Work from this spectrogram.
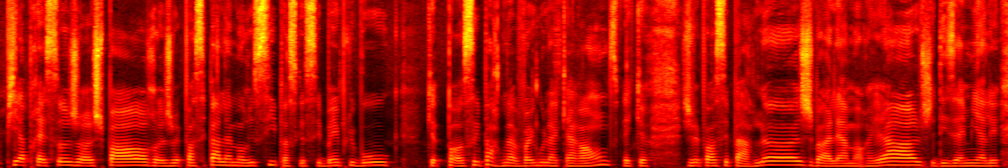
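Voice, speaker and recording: A middle-aged woman from Lac-Saint-Jean with a Quebec French accent, chatting as an interview guest about her work and travel plans, animated and full of fillers. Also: mid-range voice, a little fast. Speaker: guest, essential oils consultant. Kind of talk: casual conversational interview.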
